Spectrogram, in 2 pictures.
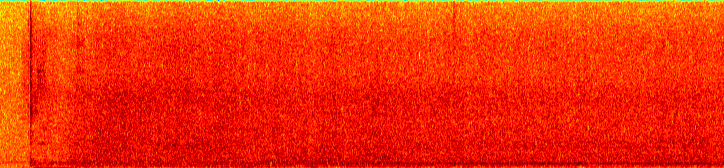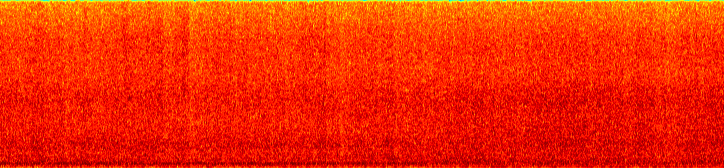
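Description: Paint spray booth's exhaust fan switched on just after the start, with a brief low rumble as it spins up, then running steadily: a loud rush of air with a steady hum.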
